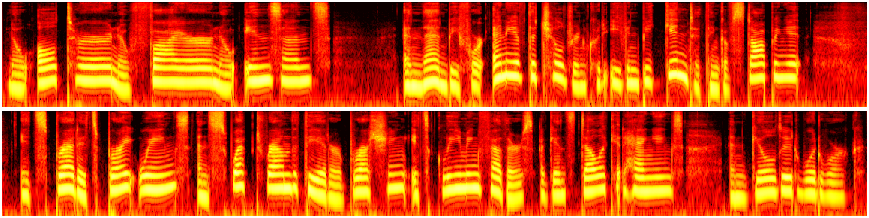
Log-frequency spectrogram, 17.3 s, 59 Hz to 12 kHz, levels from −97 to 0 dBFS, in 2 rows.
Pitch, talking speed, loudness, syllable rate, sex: 210 Hz, 140 wpm, -18 LUFS, 4.2 syllables/s, female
